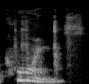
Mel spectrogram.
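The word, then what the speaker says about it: quoins: These are what are called the coins, spelled with a Q.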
